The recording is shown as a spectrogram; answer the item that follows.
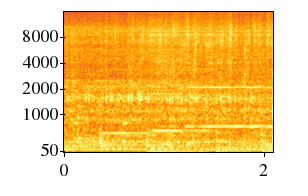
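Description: A roux of flour and fat sizzling steadily in a pot as tomato purée is added, with quiet background music holding a few long notes over it.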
